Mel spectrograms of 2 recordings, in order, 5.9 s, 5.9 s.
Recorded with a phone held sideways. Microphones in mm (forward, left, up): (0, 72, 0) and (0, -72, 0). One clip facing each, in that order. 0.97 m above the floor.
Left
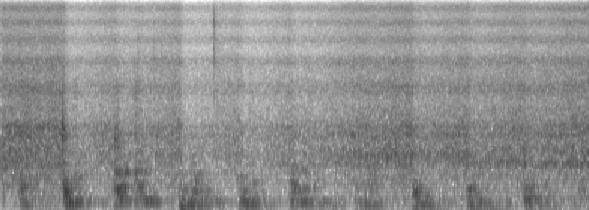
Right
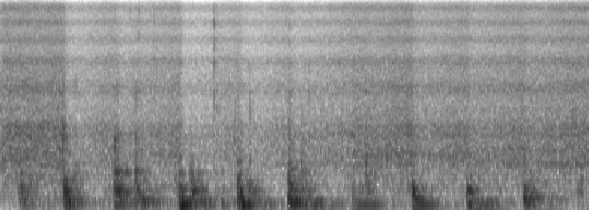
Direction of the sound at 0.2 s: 20° right (ahead or behind).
